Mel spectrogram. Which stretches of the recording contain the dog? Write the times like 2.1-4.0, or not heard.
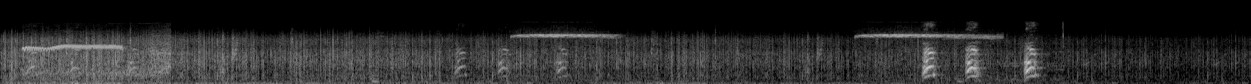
0.2-1.4, 4.5-5.8, 9.2-10.7.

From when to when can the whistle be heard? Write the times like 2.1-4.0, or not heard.
0.2-1.8, 5.1-6.2, 8.6-10.1.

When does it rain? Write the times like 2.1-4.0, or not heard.
0.0-12.4.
